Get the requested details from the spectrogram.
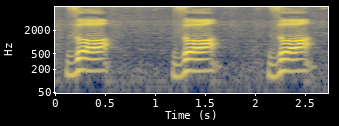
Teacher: শব্দের শুরুতে থাকবে এরকম জ, মাঝখানে থাকবে এরকম জ, শেষে থাকবে এরকম জ। জ, জিব্বার আগা উপরে দাঁতে আগায় লাগিয়ে কিন্তু মোটা হবে।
